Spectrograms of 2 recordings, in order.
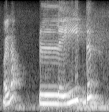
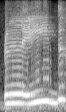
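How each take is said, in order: First: "played" stretched very slowly so the final D is heard; slow model word. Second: Said in the usual way. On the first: Shown as a demonstration. Teacher slowing down "played" for the students to hear the D. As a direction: draw "played" out slowly, landing on D. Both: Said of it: "Vamos a pronunciarlo con D".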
